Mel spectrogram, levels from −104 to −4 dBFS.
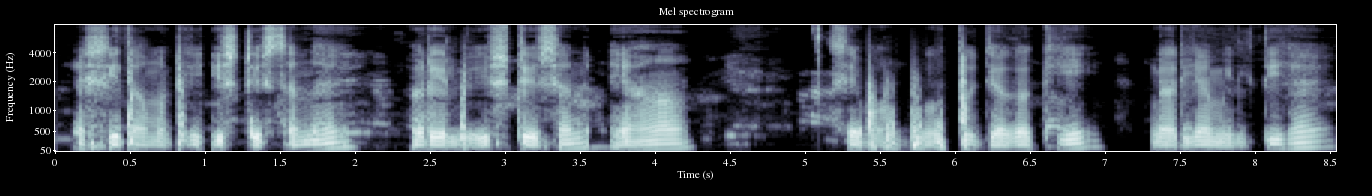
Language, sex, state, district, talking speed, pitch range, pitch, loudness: Hindi, male, Bihar, Sitamarhi, 90 wpm, 90-140 Hz, 105 Hz, -17 LUFS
